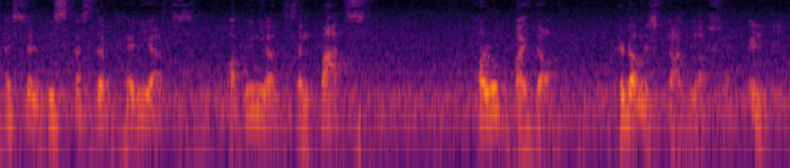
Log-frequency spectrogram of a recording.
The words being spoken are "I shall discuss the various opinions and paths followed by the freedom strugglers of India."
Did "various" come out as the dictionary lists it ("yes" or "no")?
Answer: no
